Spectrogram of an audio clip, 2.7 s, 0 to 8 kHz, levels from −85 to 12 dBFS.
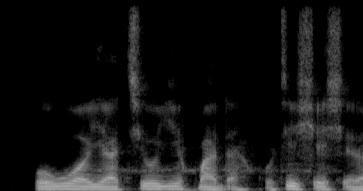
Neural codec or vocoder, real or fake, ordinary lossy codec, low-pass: none; real; none; none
